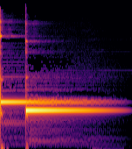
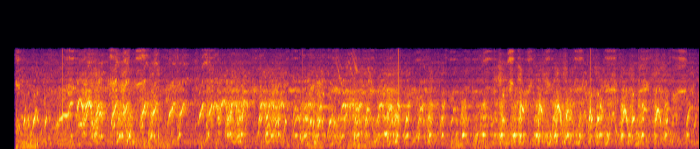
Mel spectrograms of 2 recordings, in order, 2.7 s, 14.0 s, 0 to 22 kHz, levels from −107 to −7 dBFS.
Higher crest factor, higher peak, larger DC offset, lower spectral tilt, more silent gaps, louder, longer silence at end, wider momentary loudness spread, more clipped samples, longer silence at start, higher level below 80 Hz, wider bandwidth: about the same, 14 dB vs 16 dB; about the same, -4 dBFS vs -2 dBFS; neither; second, 1 dB/octave vs -8 dB/octave; neither; about the same, -16 LUFS vs -17 LUFS; first, 0.45 s vs 0 s; first, 20 LU vs 8 LU; neither; second, 0 s vs 0.3 s; second, -60 dBFS vs -48 dBFS; first, 13 kHz vs 5.8 kHz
